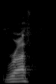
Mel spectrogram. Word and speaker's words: breadth: So you have the whole breadth of people, breath with a D. Breadth.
